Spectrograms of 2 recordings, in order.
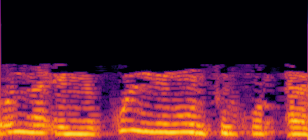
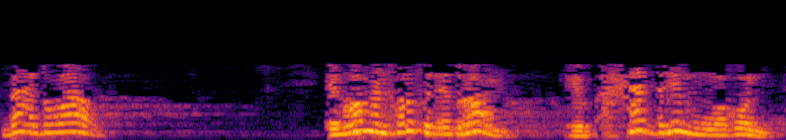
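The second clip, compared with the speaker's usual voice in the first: usual speaking voice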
